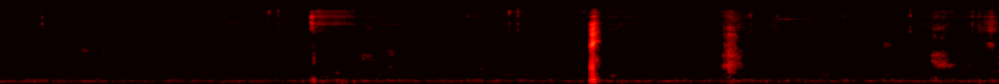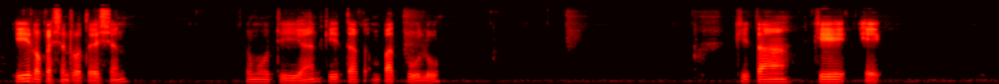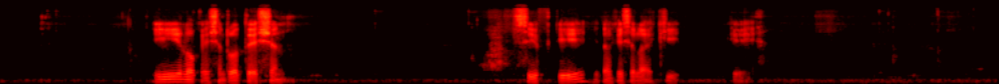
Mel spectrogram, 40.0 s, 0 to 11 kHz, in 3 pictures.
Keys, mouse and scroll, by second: 6.3 i, 10.7 ctrl+z, 11.7 ctrl+z, 13.2 i, 16.3-20.3 drag, 21.1-23.0 drag, 24.4 g, 28.8 i, 31.8-33.2 drag, 34.3 shift+d, 39.8 shift+d.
